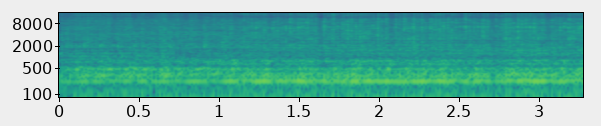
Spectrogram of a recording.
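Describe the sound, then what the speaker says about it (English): A 2002 Suzuki GSX-R1000 K1 motorcycle idles on a cold start with the exhaust can removed. The engine gives a loud, close, deep and steady drone with a constant hum. "let's have a little cold start without the can."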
